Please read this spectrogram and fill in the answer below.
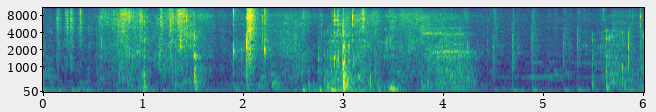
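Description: Faint, scattered soft taps and rustles of nitrile-gloved hands handling a damp cotton pad and a trading card on a mat.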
